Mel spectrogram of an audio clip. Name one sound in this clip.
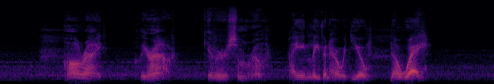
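A man speaks in a low, firm voice.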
